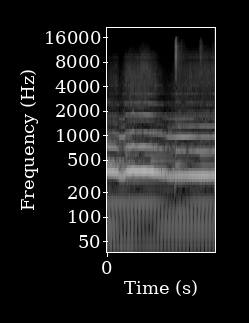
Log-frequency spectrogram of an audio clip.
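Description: Flute playing a slow phrase in Raag Bhoopali. One note slides downward in the first half-second and is then held long, with small steps in pitch, over a low steady drone.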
